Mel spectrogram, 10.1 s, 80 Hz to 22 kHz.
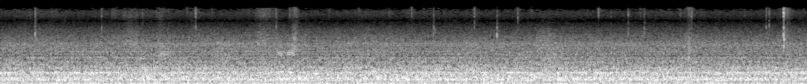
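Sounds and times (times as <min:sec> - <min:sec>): steady low noise: 0:00.0 - 0:10.0.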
